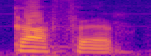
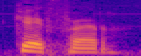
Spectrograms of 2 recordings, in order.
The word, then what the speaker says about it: Käfer: En alemán, Käfer, pronunciación aproximada, Käfer.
